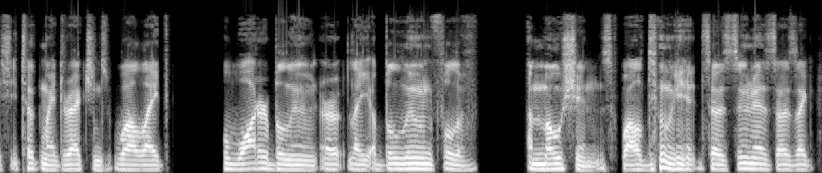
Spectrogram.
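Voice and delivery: ordinary talk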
